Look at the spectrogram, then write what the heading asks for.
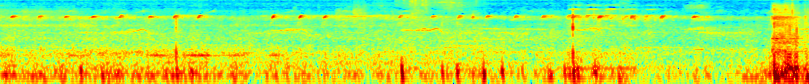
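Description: Small birds chirping over a steady low rumble of outdoor noise, with short high chirps several times a second and a few rising-and-falling calls. A brief louder rush of noise comes near the end.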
